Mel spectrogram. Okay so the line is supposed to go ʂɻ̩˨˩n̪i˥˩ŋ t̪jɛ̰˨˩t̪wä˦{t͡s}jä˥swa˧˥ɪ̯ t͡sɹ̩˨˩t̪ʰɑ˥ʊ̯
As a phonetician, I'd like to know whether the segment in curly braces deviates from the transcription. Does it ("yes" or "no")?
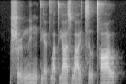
yes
